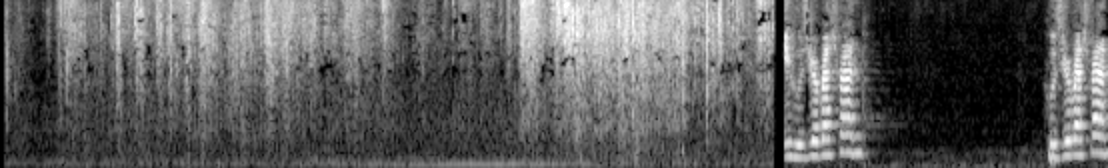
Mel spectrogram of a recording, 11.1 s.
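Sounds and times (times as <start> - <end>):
fronds and dry mulch rustling: 0.0 - 7.8.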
